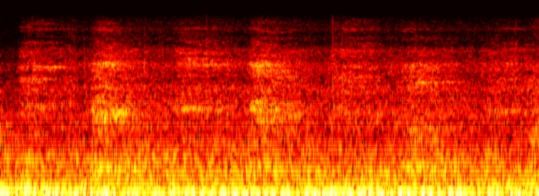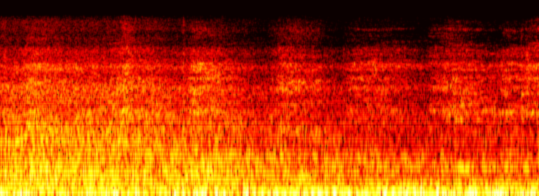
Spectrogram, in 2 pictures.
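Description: Wattbike indoor bike's air-braked flywheel whirring under hard pedalling, a steady rushing drone that pulses with each pedal stroke and grows louder about halfway through.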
